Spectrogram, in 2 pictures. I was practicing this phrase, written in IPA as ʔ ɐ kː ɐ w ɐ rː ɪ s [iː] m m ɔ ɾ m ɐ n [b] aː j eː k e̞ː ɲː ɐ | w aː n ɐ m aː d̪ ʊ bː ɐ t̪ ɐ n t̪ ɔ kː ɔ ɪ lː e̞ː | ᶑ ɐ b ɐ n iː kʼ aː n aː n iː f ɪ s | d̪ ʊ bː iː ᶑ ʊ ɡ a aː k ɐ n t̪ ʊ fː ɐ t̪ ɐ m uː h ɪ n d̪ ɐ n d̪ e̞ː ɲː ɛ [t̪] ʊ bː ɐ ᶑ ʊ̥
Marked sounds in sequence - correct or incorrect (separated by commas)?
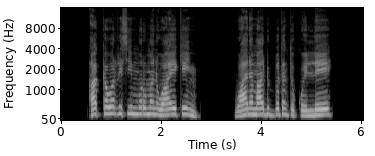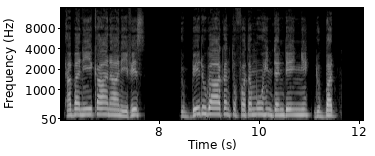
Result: correct, incorrect, incorrect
